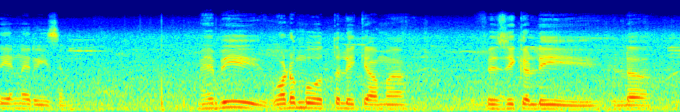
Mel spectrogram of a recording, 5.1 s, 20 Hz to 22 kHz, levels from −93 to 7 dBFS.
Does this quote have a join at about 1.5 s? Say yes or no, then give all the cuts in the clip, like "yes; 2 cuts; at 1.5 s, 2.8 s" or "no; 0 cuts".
no; 0 cuts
